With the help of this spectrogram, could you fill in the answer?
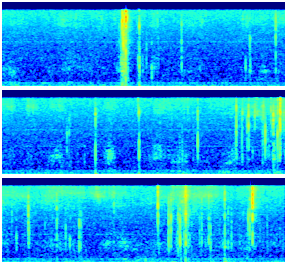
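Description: Long nails tap and scratch the front of a thin, clear plastic sleeve holding a flat printed drawing card. Quiet, sharp, bright clicks and short scratchy crinkles come at irregular intervals over a steady low hum.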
